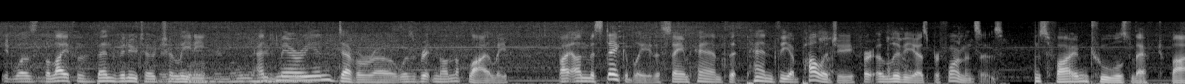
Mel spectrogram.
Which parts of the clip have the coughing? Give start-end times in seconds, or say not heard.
1.6-3.2, 8.2-10.1.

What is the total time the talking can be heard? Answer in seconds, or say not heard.
12 s.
